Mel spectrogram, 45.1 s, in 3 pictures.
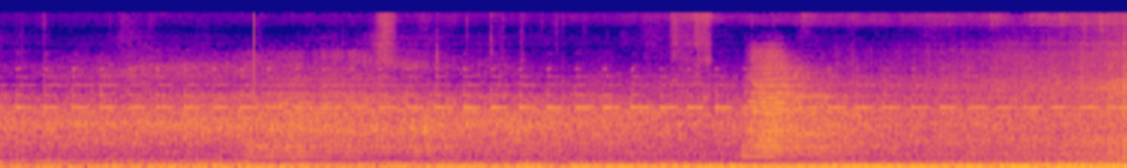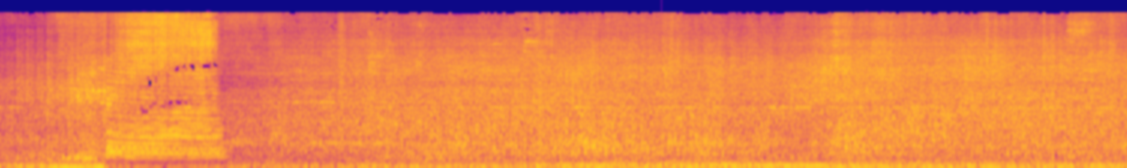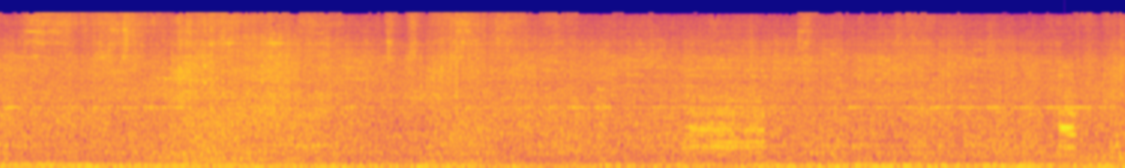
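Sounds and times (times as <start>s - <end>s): freight cars rumbling on rails: 9.6s - 45.0s
train horn blast: 9.9s - 11.4s, 16.3s - 18.2s, 39.1s - 40.4s, 44.2s - 44.6s.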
